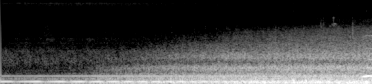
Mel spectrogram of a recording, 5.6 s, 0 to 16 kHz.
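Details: 1996 Lakewood 223 3-speed 20-inch box fan, third-gen, Lakewood McMillan motor, before restoration, starting from rest on low: gently rising hum and whoosh, no click, scrape or buzz; no startup sound. Normal start-up.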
